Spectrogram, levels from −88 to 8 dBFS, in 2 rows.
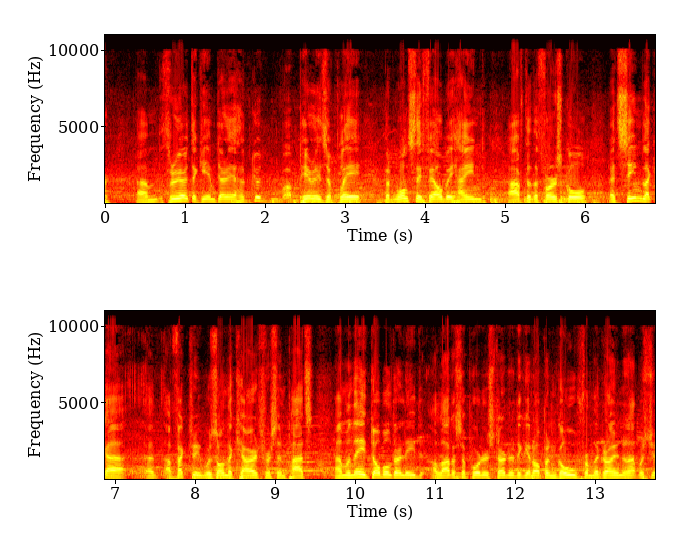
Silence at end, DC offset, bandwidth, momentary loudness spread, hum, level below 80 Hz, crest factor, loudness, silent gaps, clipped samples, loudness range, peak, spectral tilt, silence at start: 0 s; under 0.1%; 10.5 kHz; 7 LU; none; -34 dBFS; 12 dB; -13 LUFS; none; 0.3%; 1 LU; 0 dBFS; -6 dB/octave; 0 s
